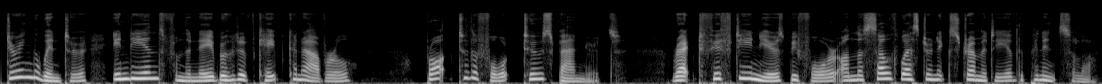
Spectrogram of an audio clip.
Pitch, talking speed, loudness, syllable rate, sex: 205 Hz, 145 wpm, -20 LUFS, 5.3 syllables/s, female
